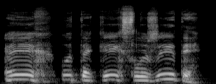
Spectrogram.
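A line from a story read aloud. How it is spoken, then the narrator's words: Sighing again. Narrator (Ukrainian): знову зітхнув Мелфі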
